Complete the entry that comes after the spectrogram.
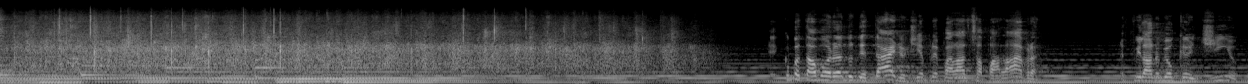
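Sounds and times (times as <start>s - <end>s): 
audience applauding: 0.0s - 7.3s
speech: 8.0s - 10.5s, 11.4s - 12.4s.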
